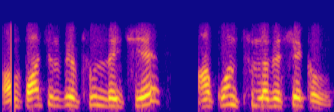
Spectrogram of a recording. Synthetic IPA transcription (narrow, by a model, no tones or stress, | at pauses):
ɦəmpãt͡ʃɾupjepʰuld̪ɛjt͡ʃʰijɛ | ãkonpʰulːəbesekəɦ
